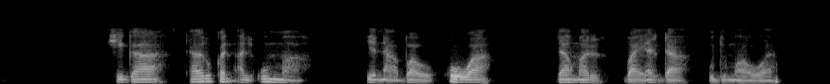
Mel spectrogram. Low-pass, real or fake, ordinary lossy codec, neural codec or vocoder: 5.4 kHz; fake; Opus, 16 kbps; codec, 16 kHz, 2 kbps, FunCodec, trained on LibriTTS, 25 frames a second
